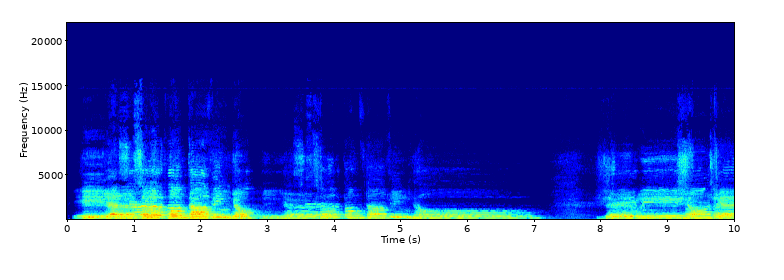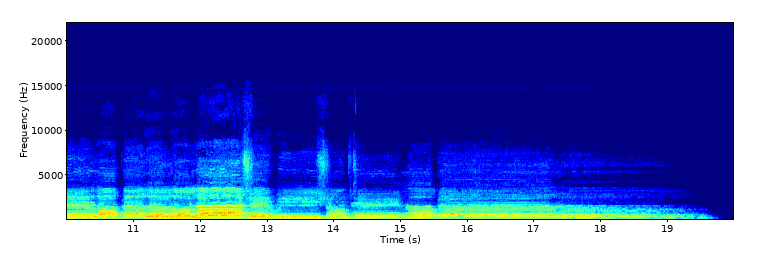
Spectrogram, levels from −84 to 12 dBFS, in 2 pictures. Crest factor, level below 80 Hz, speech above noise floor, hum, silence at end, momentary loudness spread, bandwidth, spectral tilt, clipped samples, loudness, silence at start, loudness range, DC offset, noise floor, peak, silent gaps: 18 dB; -60 dBFS; 37 dB; none; 0.45 s; 15 LU; 13.5 kHz; -7 dB/octave; under 0.1%; -20 LUFS; 0.1 s; 11 LU; under 0.1%; -55 dBFS; -2 dBFS; none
